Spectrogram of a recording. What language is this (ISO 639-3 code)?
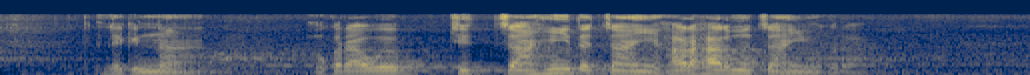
mai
